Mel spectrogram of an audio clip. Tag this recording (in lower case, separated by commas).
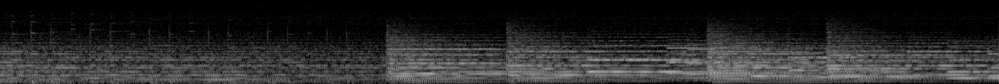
music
